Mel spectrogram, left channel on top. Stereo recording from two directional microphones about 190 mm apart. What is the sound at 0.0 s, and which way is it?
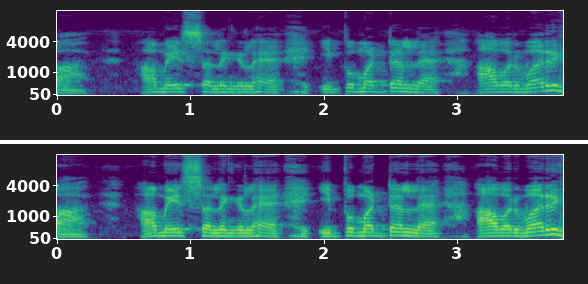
A man's voice, 40° right (ahead or behind).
